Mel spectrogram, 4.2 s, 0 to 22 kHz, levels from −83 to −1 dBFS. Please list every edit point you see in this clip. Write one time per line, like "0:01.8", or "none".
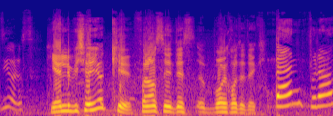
0:03.2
